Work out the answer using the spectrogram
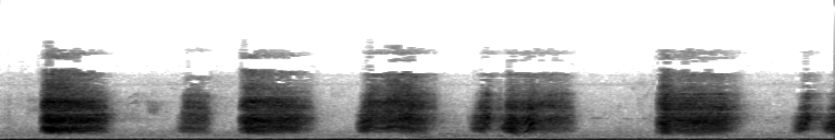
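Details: A trio of bowerbirds calls with coarse, hissing rasps, each about a third of a second, repeated in an uneven series with a low steady drone underneath.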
